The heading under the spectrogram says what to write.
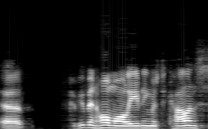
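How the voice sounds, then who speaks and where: An American actor in middle age playing an anxious, coolly polite killer, narrating in clipped, intense phrases in old radio drama style. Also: male voice, mid-range voice, quick pace, clear, resonant tone, natural voice. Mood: guarded, polite. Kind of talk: 1940s-50s radio suspense acting, narrating. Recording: muffled old radio recording, organ music behind.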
